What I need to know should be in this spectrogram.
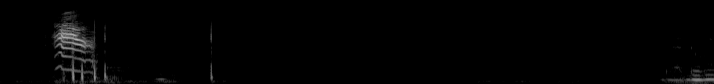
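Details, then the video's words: Domestic cat calling while being fed, a hungry cat's voice said to sound like Alhamdulillah and to stop once it is full: one loud, harmonic, slightly wavering meow at the start, then silence, a click and a brief human voice. "Kucing ini sebut ALHAMDULILLAH saat dikasih makan || Cats call thank God Alhamdulillah"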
